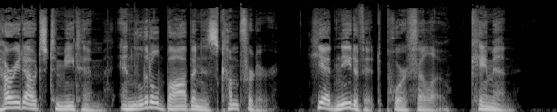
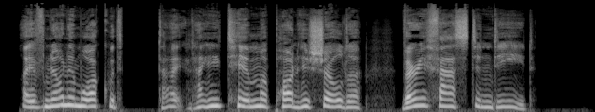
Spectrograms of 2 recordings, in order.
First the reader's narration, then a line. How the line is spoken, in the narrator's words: she said, in a steady, cheerful voice that only faltered once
